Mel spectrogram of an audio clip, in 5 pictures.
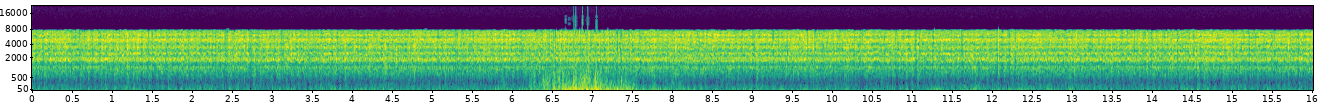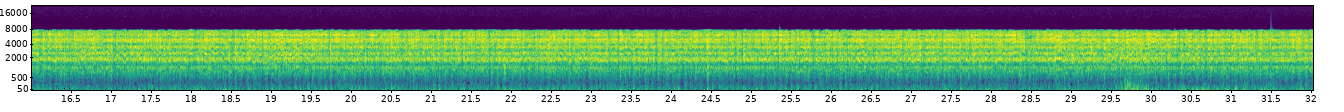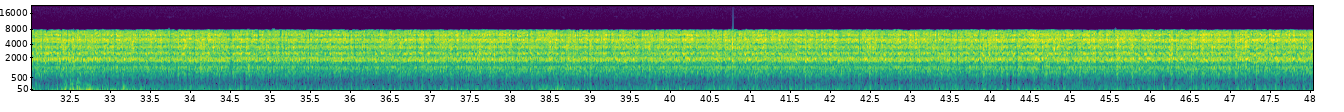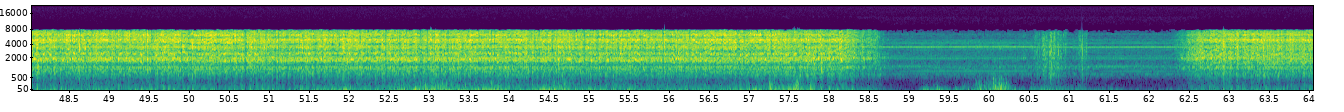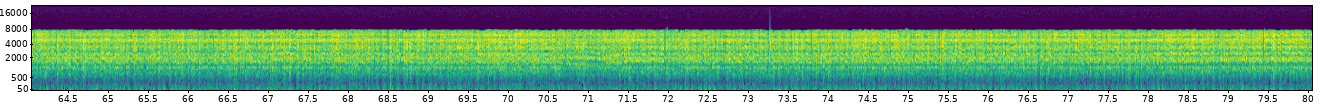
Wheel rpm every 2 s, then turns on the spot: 230, 240, 230, 230, 230, 230, 230, 240, 230, 220, 230, 230, 230, 230, 220, 230, 230, 230, 240, 230, 230, 230, 230, 230, 240, 230, 230, 230, 220, 30, 0, 140, 210, 210, 210, 210, 210, 210, 210, 230.
none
